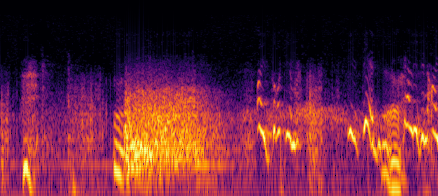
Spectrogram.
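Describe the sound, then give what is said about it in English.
A single rifle shot bursts out sharply and rolls off in a long, rumbling echo, with men's voices talking before it and again once it fades. “That rifle shot will bring the rest of them down on us.”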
